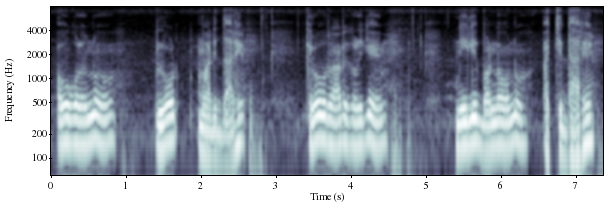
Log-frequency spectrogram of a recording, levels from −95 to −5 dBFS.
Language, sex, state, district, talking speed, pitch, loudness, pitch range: Kannada, male, Karnataka, Koppal, 75 wpm, 150 Hz, -14 LUFS, 130-160 Hz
